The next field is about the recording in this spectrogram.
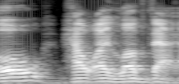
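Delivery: very slow, drawn-out sarcasm, acted. Reacting to the strike zone approach to touching: dripping with sarcasm. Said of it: "dripping with sarcasm".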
